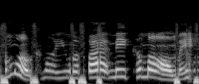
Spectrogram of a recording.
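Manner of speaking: high, goading put-on Texas country accent. Speaker acts out how old Texas country men picked fights, imitating a Texas man's taunt. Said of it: "they would just say".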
